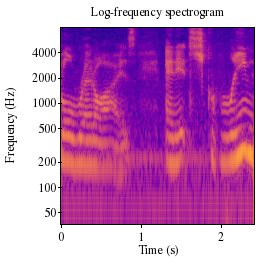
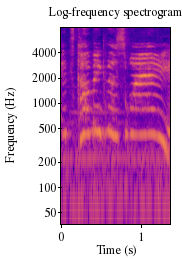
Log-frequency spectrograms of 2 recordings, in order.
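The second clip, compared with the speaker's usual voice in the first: very high panicked squeal; freaking out; 13 semitones higher than usual. Retold or imitated. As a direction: re-enact a frantic warning to a teammate. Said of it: "I was freaking out".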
